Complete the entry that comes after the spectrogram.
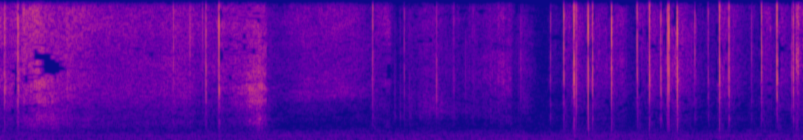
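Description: Long white acrylic nails scratch across solid ceramic floor tiles, making a soft, bright, hissing scrape. This gives way to a quick run of crisp, high-pitched taps on the tile surface. Each tap is a dry click with almost no ring.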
